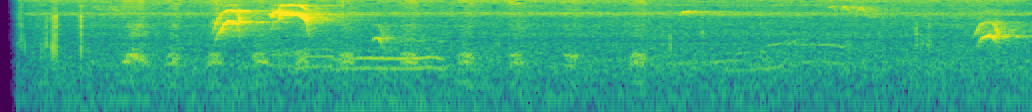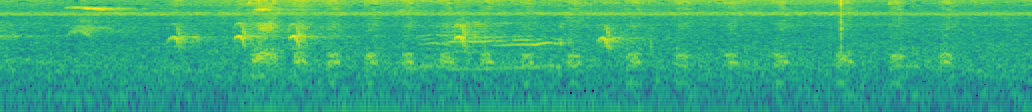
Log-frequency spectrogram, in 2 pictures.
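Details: Squirrel talking to a cat: two bursts of rapid, dry chucking notes in quick succession, each run lasting over a second, over a steady low hum and broad background hiss, with a few faint chirps above.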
